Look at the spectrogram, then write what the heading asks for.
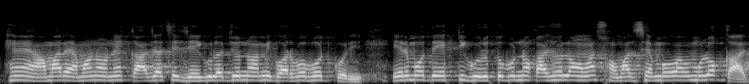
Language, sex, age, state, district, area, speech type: Bengali, male, 60+, West Bengal, Jhargram, rural, spontaneous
